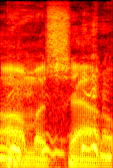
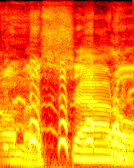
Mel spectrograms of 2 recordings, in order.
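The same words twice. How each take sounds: First: It is said in a deeper voice. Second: It is said in a normal voice.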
